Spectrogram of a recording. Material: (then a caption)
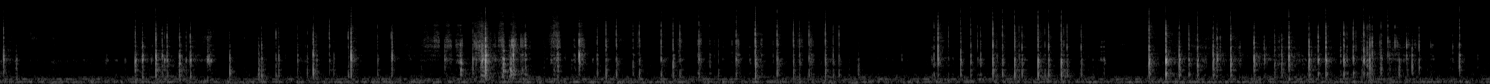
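Plastic. Long fingernails tap rapidly on an upright CoverGirl mascara blister package, a hollow clear plastic shell on a cardboard card with the mascara inside. The result is quick, bright, hollow plastic clicks that come in dense bursts with brief pauses, over a faint low hum.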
